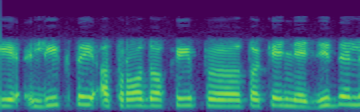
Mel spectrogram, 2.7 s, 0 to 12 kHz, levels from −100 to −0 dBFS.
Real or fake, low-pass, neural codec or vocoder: real; 7.2 kHz; none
